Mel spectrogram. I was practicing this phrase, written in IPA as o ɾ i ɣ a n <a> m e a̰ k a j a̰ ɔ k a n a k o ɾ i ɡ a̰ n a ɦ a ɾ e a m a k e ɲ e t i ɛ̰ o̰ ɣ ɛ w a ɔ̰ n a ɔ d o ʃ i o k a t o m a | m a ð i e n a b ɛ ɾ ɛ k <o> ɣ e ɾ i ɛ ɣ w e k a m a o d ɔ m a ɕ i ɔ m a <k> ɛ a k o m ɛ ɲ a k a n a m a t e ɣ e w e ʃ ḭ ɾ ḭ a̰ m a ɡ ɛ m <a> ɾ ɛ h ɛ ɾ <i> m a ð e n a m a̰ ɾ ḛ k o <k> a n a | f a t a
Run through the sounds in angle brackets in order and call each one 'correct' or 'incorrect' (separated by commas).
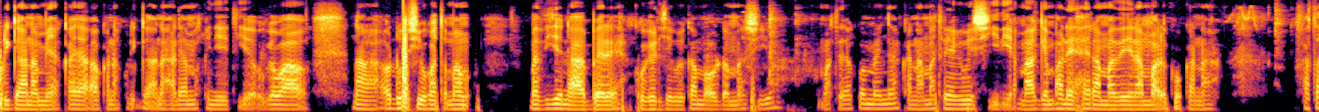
correct, correct, incorrect, correct, incorrect, correct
